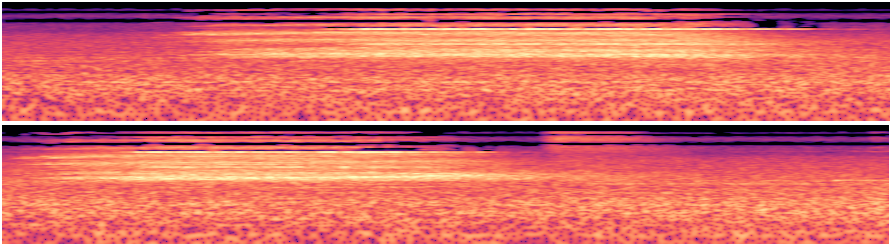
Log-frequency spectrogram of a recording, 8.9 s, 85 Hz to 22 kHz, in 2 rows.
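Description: W7 series Shinkansen train braking to a stop alongside the platform: a steady rumble with two spells of high-pitched squeal from its brakes and wheels. The first comes about a second in, the second about five seconds in, and the squeal dies away as the train halts.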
